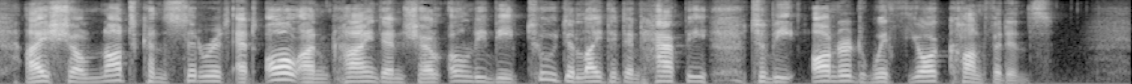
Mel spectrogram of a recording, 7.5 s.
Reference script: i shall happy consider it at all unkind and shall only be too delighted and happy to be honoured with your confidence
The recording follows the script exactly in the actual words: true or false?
false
